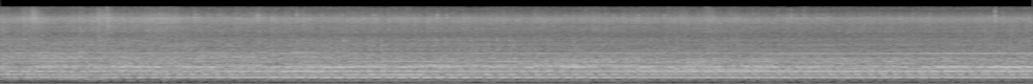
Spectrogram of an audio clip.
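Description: A steady electric hum made of several even tones, unchanging throughout.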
